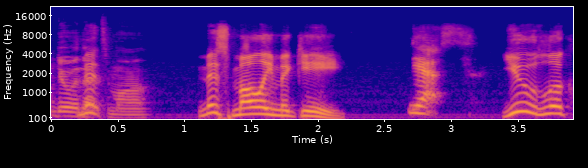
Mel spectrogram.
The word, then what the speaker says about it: Magee: I type, I always think it's McGee, and it just the C is not pronounced. Yeah. It's actually Magee, far more common in Ireland than here, I guess.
